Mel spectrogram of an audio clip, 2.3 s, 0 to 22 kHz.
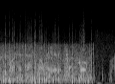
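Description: Wind buffeting the microphone together with engine noise inside the open cockpit of a Piper J-3 Cub in flight, cutting off abruptly near the end.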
